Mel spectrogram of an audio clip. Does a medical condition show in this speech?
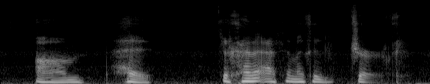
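Yes: speech impediment.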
